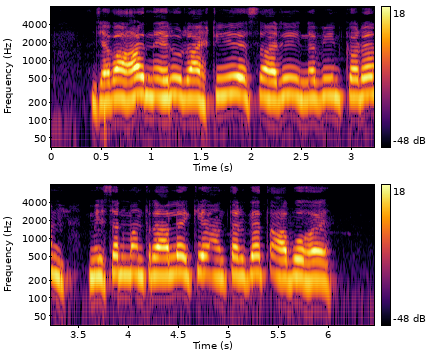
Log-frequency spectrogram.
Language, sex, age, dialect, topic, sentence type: Magahi, male, 18-24, Southern, banking, statement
